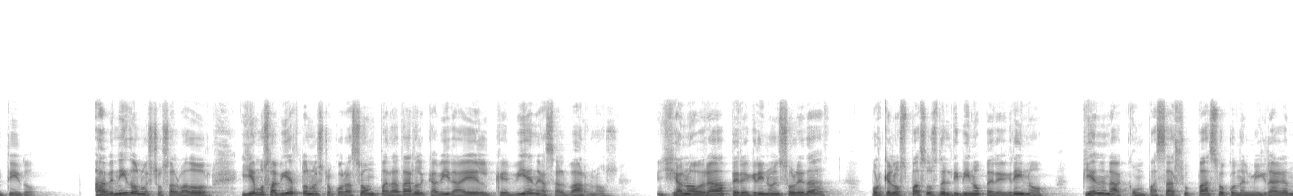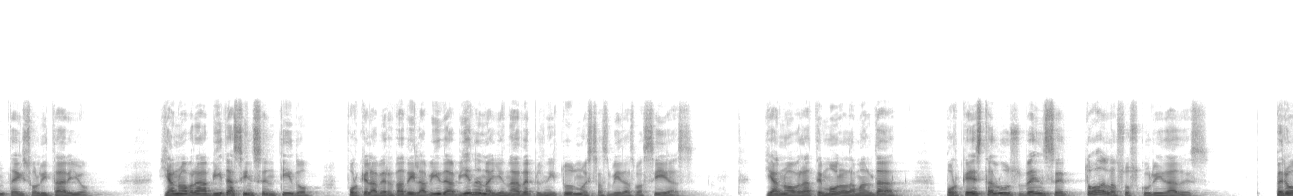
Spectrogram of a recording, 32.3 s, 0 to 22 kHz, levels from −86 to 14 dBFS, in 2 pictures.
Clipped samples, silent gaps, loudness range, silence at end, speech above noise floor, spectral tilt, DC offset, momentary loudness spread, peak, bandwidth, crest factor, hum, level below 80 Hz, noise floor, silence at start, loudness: under 0.1%; none; 3 LU; 0 s; 55 dB; -7 dB/octave; under 0.1%; 9 LU; -4 dBFS; 11 kHz; 18 dB; none; -70 dBFS; -75 dBFS; 0 s; -20 LUFS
